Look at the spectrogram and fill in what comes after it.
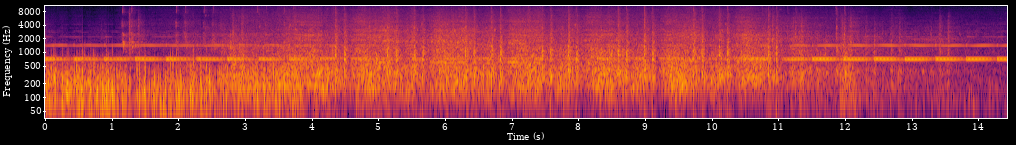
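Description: Six-car Meitetsu electric train (sets 3503F and 3209F) passing close by. Its wheels clatter over the rail joints, and the noise swells about a second in and fades from about eleven seconds. A level crossing's electronic alarm rings in quick pulses at the start and again near the end.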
